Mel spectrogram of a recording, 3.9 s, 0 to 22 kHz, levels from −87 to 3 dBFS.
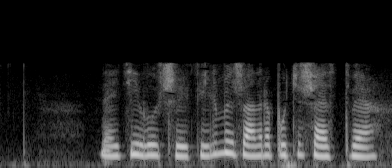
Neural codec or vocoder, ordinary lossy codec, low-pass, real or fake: none; MP3, 32 kbps; 5.4 kHz; real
